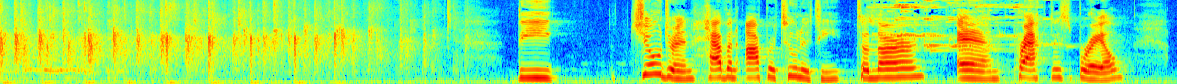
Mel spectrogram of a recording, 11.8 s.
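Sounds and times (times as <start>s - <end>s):
crowd clapping: 0.0s - 4.6s
speech: 5.2s - 5.6s, 6.4s - 11.7s.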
